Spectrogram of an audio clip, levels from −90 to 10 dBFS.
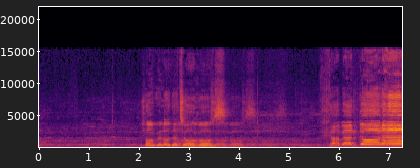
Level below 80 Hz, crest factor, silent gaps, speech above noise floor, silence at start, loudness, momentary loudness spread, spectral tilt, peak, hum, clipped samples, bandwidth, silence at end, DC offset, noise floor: -56 dBFS; 22 dB; none; 22 dB; 0 s; -23 LUFS; 25 LU; -1.5 dB/octave; -4 dBFS; none; under 0.1%; 16 kHz; 0 s; under 0.1%; -45 dBFS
